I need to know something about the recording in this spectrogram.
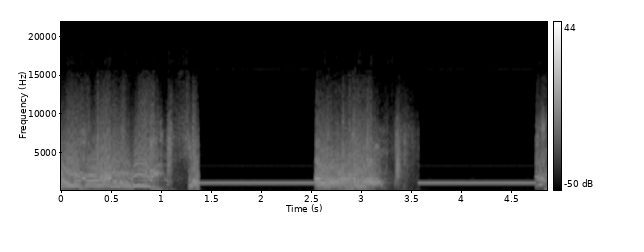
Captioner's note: people yelling; people yelling; beep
